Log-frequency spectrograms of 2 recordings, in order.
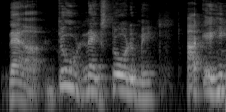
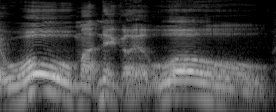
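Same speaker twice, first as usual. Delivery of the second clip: loud, drawn-out whoas; stunned protest; 9 dB louder, much slower than usual. Retold or imitated. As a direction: stretch each whoa to halt him in disbelief. Acts out his stunned reaction.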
